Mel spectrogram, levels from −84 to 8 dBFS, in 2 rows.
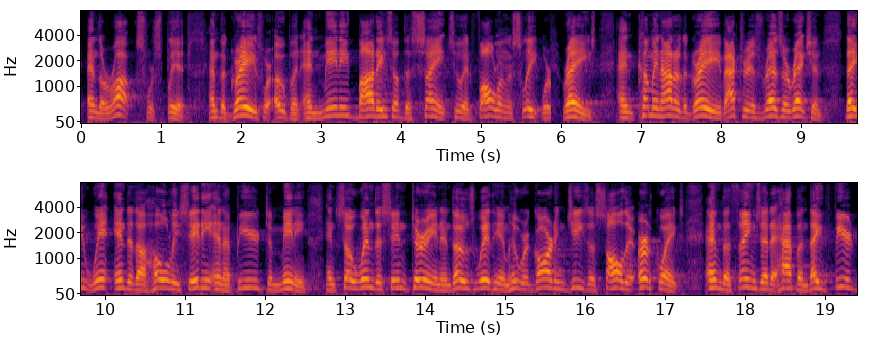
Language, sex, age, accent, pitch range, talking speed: English, male, 50-69, American, 155-215 Hz, 200 wpm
